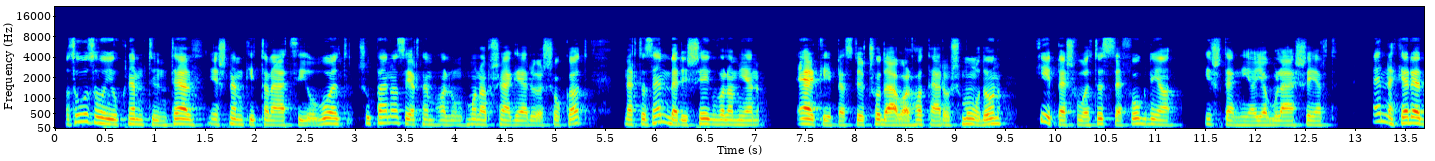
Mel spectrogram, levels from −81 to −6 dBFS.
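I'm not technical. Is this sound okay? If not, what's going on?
Yes, this speech recording sounds fine, with nothing wrong that you'd need to worry about.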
